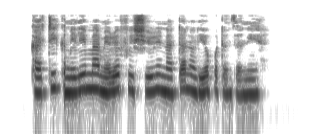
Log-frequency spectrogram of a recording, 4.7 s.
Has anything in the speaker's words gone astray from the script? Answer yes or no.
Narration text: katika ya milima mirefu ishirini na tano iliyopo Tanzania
yes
